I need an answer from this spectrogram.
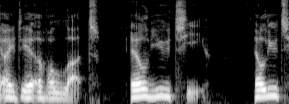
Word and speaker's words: LUT: LUT is short for lookup table, and it's just pronounced LUT.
